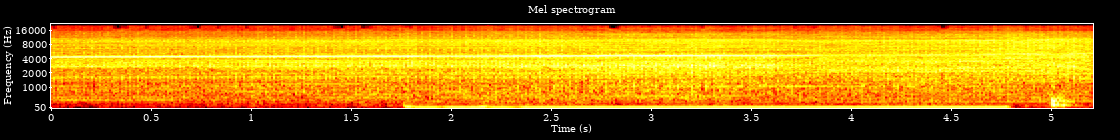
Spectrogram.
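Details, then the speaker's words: Hair clipper after oiling a previously dry, rusted, unsharpened blade: steady high-pitched buzz that picks up speed and evens out; freer running once lubricated, though blade still dull. "it speed up, sounds better. But that's a non-sharpened blade."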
